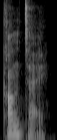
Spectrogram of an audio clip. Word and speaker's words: Conte: For Conte, the manager, there is an O sound, so we say Conte.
